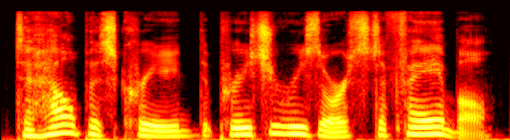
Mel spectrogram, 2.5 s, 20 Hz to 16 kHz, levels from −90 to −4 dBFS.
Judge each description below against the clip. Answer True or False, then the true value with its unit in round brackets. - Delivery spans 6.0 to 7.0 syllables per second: False (5.0 syllables/s)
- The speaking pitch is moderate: True (160 Hz)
